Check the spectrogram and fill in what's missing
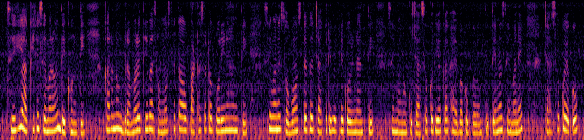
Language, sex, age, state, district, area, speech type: Odia, female, 18-30, Odisha, Malkangiri, urban, spontaneous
